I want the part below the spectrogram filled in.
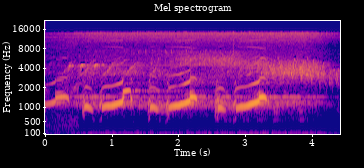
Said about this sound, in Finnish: Aurinko lämmittää penkkejä, sepelkyyhky huhuilee innokkaasti taustalla ja tuuli havisuttaa läheisten puiden tuoreita lehtiä.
